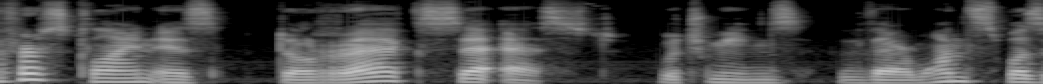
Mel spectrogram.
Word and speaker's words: eʔest: The tricky part here is the word est. You're going to have to pronounce the beginning of this word without closing your glottis, and then pronounce the middle of it by closing and releasing your glottis.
